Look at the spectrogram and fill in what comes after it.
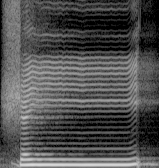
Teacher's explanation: Dan setelah kita manjangin, tekan ke hamzahnya pakai nabr syai. Naikkan intonasi suara agar hamzahnya terbawa. · Maka jika berhenti syai' ini boleh panjang 2, 4 atau 6 harokat asal konsisten dalam sekali duduk. Dan setelah kita manjangin tekan ke hamzahnya pakai naber. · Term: mad lin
